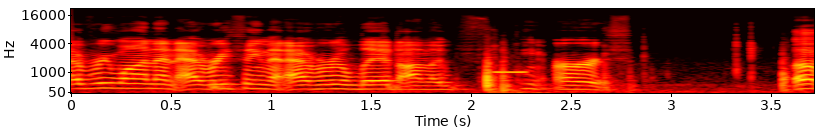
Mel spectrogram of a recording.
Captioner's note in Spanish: pitido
